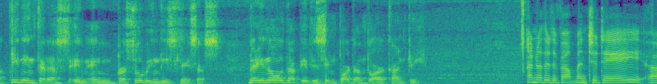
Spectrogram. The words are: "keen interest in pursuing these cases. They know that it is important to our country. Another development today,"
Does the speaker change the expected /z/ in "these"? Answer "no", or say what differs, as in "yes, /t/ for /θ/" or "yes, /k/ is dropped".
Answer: yes, /s/ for /z/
